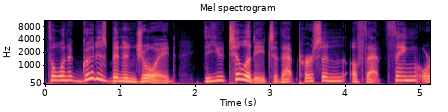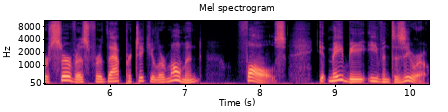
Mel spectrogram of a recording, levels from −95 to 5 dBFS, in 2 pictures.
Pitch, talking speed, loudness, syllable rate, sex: 160 Hz, 165 wpm, -19 LUFS, 4.7 syllables/s, male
